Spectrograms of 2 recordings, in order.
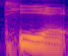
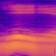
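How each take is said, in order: First: The word begins with a th sound. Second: The word begins with a y sound. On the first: The speaker calls it right. "It's actually a thorn" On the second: The speaker calls it wrong. "it's not ye"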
